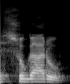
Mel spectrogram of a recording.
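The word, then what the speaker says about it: Tsugaru: हाँ, तो कुछ और इंपॉर्टेंट यहाँ पे देख लीजिए, जैसे सुगारू, ठीक है, सुगारू, यहाँ पे इसको टी से इसकी स्पेलिंग शुरू होती है, तो कन्फ्यूजन मत होइएगा। तो सुगारू है, अगर ये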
